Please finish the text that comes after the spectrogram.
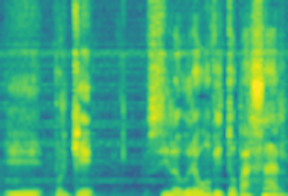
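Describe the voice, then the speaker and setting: A man, a radio guest slowly telling a paranormal story with many pauses. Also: medium pitch, expressive, mellow, soft background music. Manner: slow, halting storyteller. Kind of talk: radio talk show storytelling.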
